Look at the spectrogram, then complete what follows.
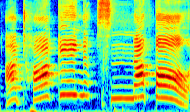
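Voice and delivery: high, slow, drawn-out shriek; exasperated child yell. Retold or imitated. Little cousin yelling at a confused Santa, slow and shrill. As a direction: yell it at him like a fed-up six-year-old. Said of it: "my cousin goes".

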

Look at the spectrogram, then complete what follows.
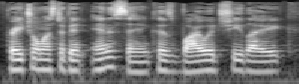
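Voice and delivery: ordinary delivery

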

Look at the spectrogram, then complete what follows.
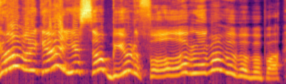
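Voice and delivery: high, breakneck lovestruck babble; hammed-up high swoon; smitten gushing. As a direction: gush like a besotted cartoon cook. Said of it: "And he's like".

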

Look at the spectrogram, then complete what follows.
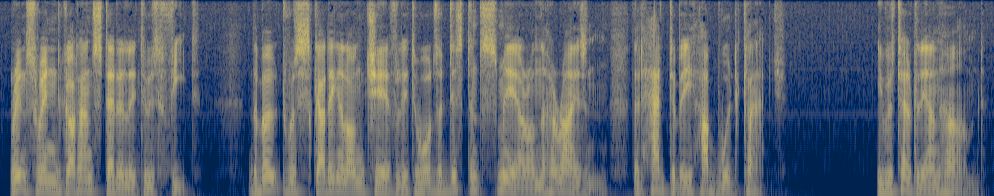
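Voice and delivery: ordinary delivery

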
